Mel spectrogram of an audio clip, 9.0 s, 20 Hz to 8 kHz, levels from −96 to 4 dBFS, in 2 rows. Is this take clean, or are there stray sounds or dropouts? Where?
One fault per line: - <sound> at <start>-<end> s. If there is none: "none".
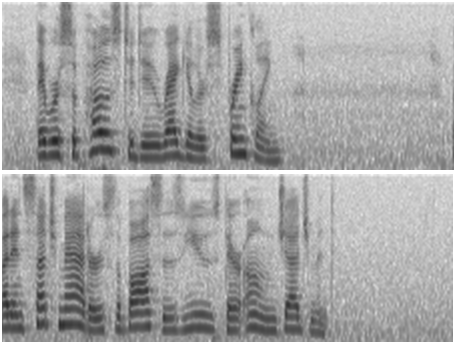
none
